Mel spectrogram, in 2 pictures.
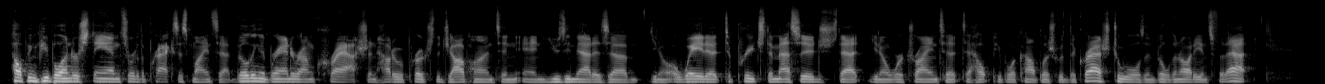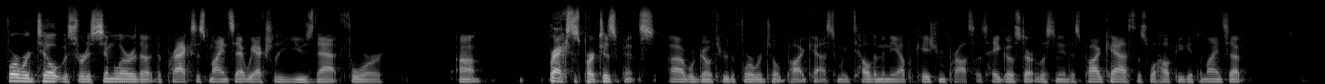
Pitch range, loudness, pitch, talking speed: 115-125 Hz, -29 LUFS, 115 Hz, 235 wpm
